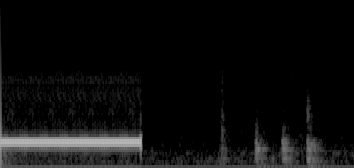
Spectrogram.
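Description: A steady telephone dial tone hums for over a second, then cuts off and gives way to a few quick, quieter dialing beeps spaced unevenly. No one speaks.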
